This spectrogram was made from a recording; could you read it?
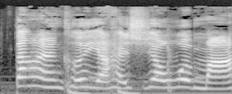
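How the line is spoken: Loud, confident. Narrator (Chinese): 他就有底气，他就大声讲说

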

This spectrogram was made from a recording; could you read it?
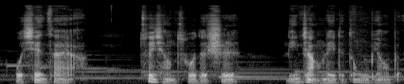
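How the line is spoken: Flat, indifferent. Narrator (Chinese): 他淡淡的说

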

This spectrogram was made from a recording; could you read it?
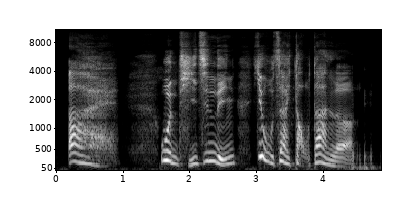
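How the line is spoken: Heavy sigh. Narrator (Chinese): 爸爸大大的叹了一口气

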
